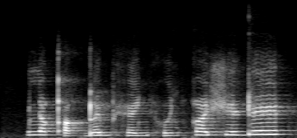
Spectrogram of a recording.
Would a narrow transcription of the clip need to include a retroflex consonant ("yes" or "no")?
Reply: yes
